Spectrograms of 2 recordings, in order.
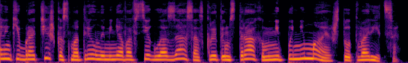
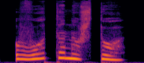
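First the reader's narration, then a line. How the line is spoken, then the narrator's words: Drawn out, sobbing hard. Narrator (Russian): Протянула Заряна и снова принялась рыдать изо всех сил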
